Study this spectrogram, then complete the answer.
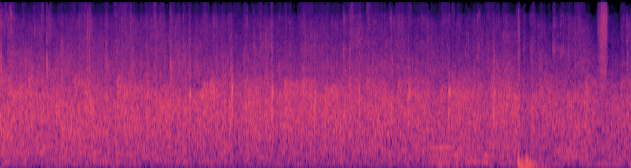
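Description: Sustained applause from a hall of fame ceremony audience, a dense, steady wash of clapping from many hands that stays loud and even throughout.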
